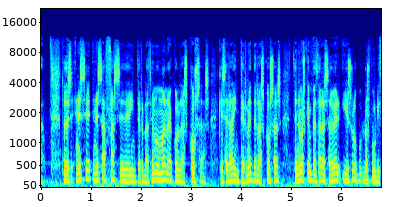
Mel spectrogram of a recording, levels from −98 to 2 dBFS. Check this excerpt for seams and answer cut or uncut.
uncut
